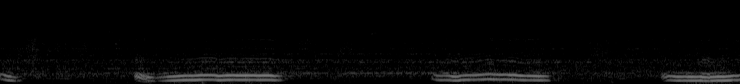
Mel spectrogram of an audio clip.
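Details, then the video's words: Mike, a pet house cat, snoring: tonal, slightly wavering drawn-out snores lasting about one to one and a half seconds, repeating roughly every two and a half to three seconds over a quiet steady room hiss. "家の猫ちゃん ミケさんのいびき"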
